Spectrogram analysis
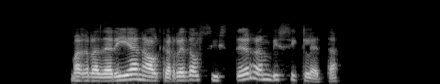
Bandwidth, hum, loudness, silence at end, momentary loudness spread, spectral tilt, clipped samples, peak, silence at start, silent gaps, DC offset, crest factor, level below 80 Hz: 6.8 kHz; none; -17 LUFS; 1.05 s; 11 LU; -6.5 dB/octave; under 0.1%; -2 dBFS; 0.7 s; 2.29-2.35 s; under 0.1%; 16 dB; -66 dBFS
